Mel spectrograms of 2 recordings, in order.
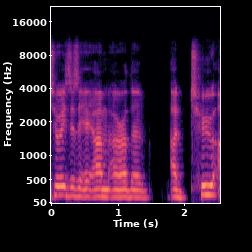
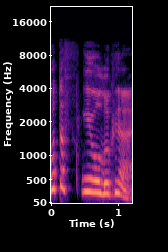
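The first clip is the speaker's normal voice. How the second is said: acted-out, sudden, high, angry snapping outburst; 8 semitones higher than usual. Retelling how a stared-at beer drinker snapped: imitating someone snapping angrily. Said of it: "he kinda just snaps a little bit".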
